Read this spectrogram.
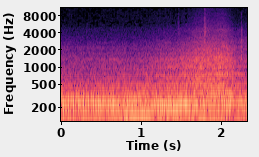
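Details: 2008 Toyota Tundra bought for $900, four-wheel drive inoperative so rear-wheel drive only, hard take-off from a stop with rear tires spinning: deep steady rumble rises smoothly with no knocks or misses; healthy pull.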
